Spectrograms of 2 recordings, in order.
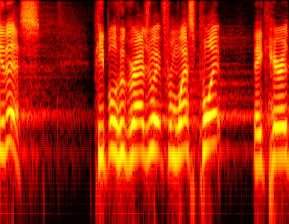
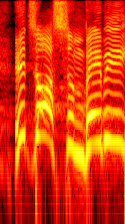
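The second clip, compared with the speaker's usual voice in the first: pitched-up impassioned sportscaster voice; 5 semitones higher, 4 dB louder than usual. Imitating a famous sportscaster's cadence and passion: Dick Vitale impression. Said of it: "He's famous for his cadence and his passion".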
